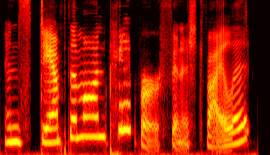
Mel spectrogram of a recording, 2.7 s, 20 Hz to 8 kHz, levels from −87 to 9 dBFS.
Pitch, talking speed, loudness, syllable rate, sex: 320 Hz, 155 wpm, -18 LUFS, 5.3 syllables/s, female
